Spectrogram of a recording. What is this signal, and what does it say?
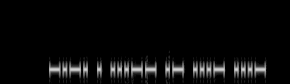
Morse code, heard as a keyed tone, about 36 wpm, 700 Hz. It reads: CE3AVV
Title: DXCC-100 Call Signs - 6 Characters - 35wpm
